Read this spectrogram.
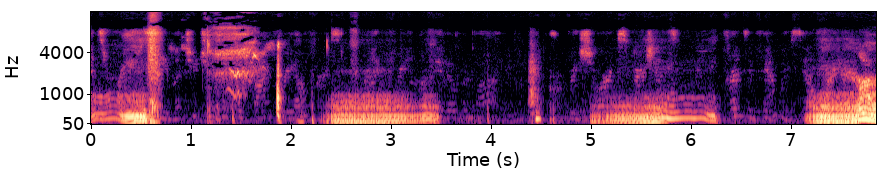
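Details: Pet dog growling while being coaxed to sneeze, the growls coming just before a sneeze; two low, rumbling, harmonic grumbles of about a second each, with short human speech and laughter-like voices between and around them.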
